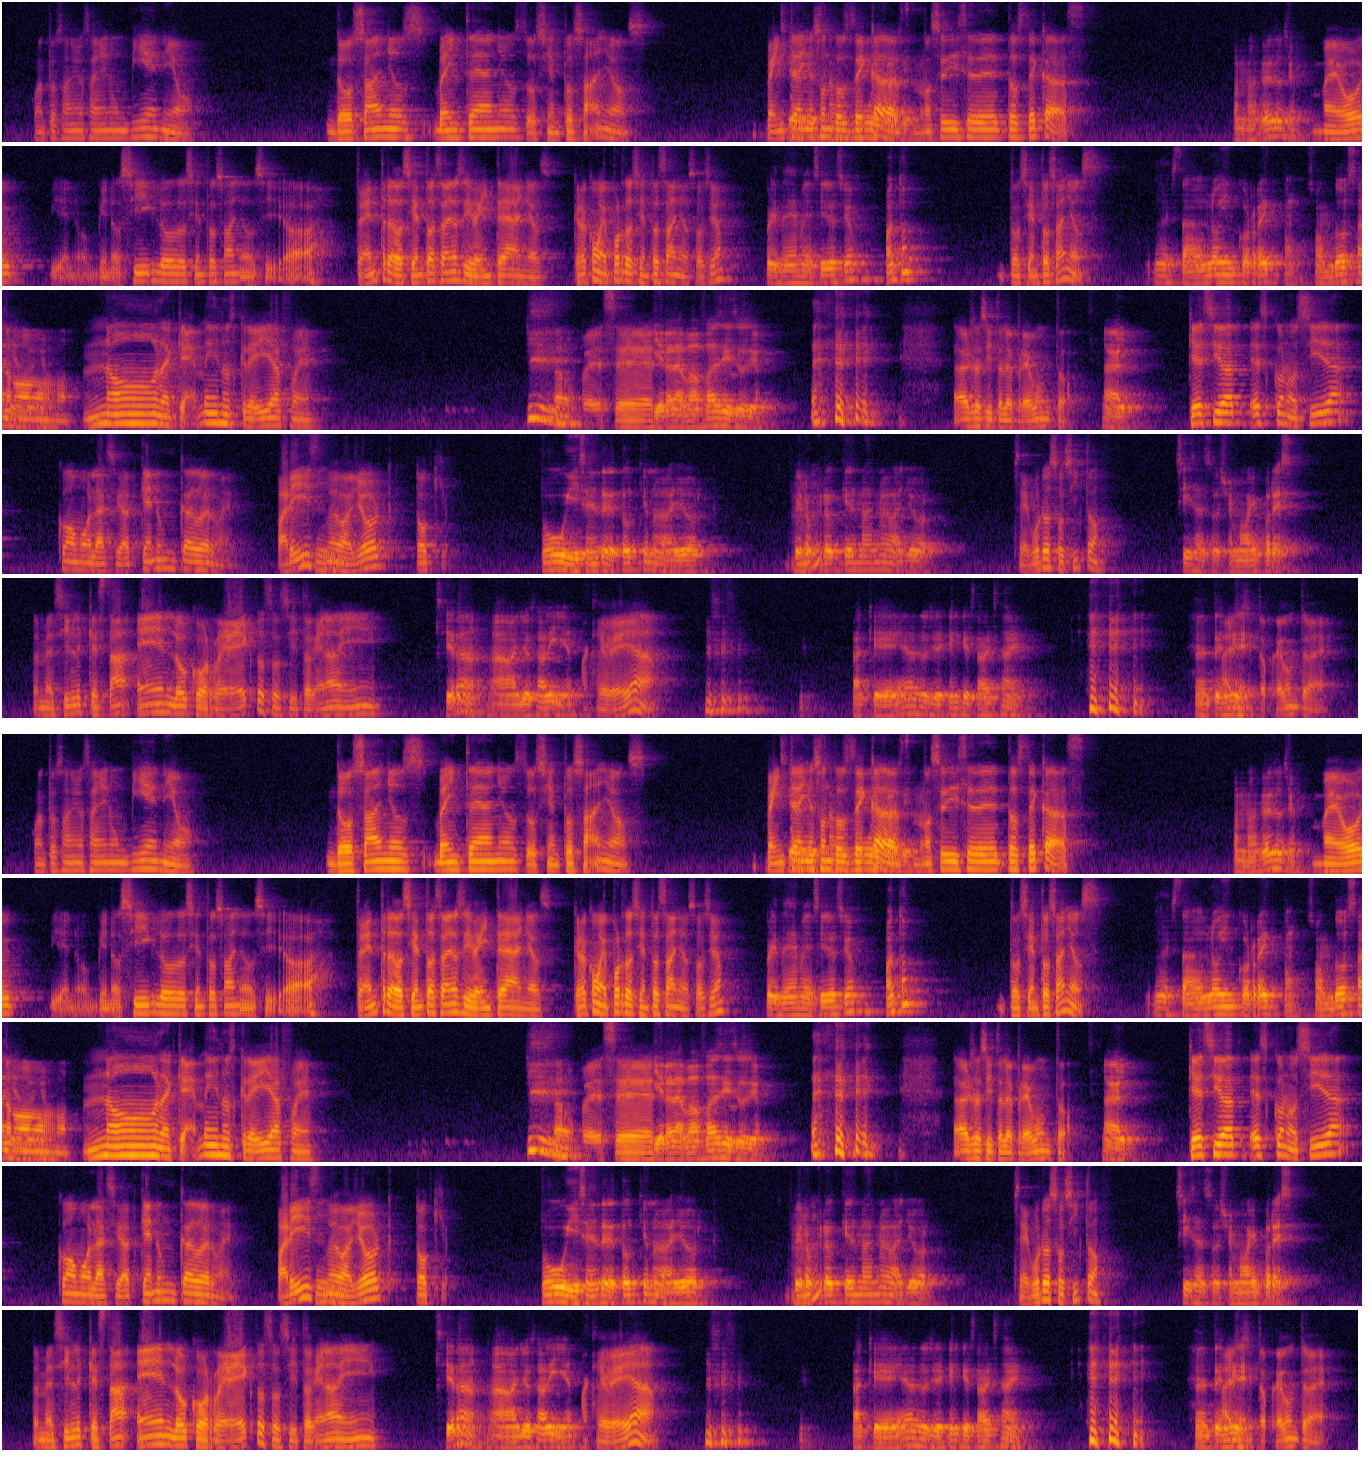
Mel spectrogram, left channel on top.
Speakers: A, on the right; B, on the right.
A: ¿cuántos años hay en un bienio? Dos años, veinte años, doscientos años. Veinte
B: Sí, socio,
A: años
B: está
A: son dos
B: muy
A: décadas.
B: fácil.
A: No se dice de dos décadas.
B: ¿Conoce, socio?
A: Me voy, bien, o bien o siglo, 200 años y... ah, está entre 200 años y 20 años. Creo que me voy por doscientos años, socio.
B: Pues déjeme decirle, socio. ¿Cuánto?
A: doscientos años.
B: Está en lo incorrecto. Son dos años,
A: No,
B: socio.
A: no, la que menos creía fue.
B: <gasps>
A: No puede ser.
B: Y era la
A: A
B: más
A: ver,
B: fácil,
A: sos-
B: socio.
A: <laughs> A ver, socito, le pregunto.
B: Hágale.
A: ¿Qué ciudad es conocida como la ciudad que nunca duerme? París,
B: Mm.
A: Nueva York, Tokio.
B: Uy, es entre Tokio y Nueva York.
A: ¿Mm?
B: Pero creo que es más Nueva York.
A: Seguro, socito.
B: Sí, se socio, me voy por eso.
A: Déjame decirle que está en lo correcto, socito. Bien ahí.
B: ¿Sí era? Ah, yo sabía.
A: Para que vea.
B: <laughs> Para que vea, socio, es que el que sabe, sabe.
A: <laughs>
B: Entonces,
A: A
B: mire,
A: eso sí te pregúnteme. A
